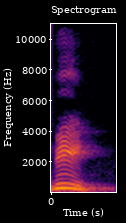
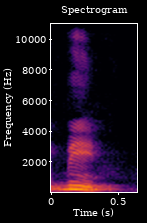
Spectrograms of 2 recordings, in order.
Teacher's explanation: যেমন কি ইংরেজিতে বিআইটি, ইংরেজিতে শব্দ যেমন বিআইটি এর উচ্চারণ হচ্ছে কি বিট, আবার বিইএটি এটা হচ্ছে উচ্চারণ কি বিট। প্রথম শব্দের ই ধ্বনিটা হচ্ছে হ্রস্ব, আর দ্বিতীয় শব্দের ই হচ্ছে কি দীর্ঘ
